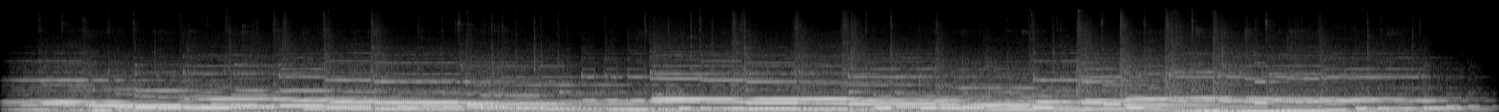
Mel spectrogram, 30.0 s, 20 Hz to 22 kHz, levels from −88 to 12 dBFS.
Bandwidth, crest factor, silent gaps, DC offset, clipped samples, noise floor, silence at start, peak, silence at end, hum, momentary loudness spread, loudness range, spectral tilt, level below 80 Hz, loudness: 3.6 kHz; 12 dB; none; under 0.1%; under 0.1%; -35 dBFS; 0.1 s; -2 dBFS; 0.25 s; none; 9 LU; 4 LU; -12 dB/octave; -26 dBFS; -15 LUFS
